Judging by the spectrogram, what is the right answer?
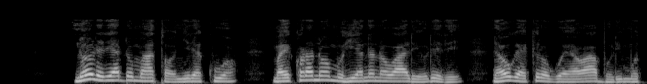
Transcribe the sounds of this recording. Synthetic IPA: nɔɾeɾeadomaːtɔɲiɾɛkuɔ | maekɔɾanɔmoɦiananɔwaɾeoɾeɾe | naoɣɛːkeɾoɣwɛjawaboɾimot

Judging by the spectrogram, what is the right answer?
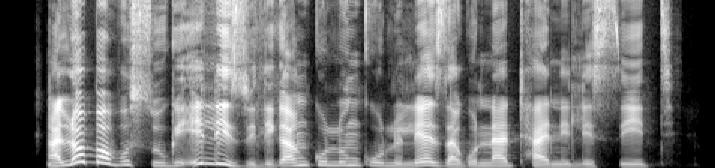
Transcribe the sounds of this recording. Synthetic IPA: ŋalɔβɔβusuɣiʔilizwiliɣaŋkʼuluŋkʼululɛzaɣunatʰanilesiːtʰi̥

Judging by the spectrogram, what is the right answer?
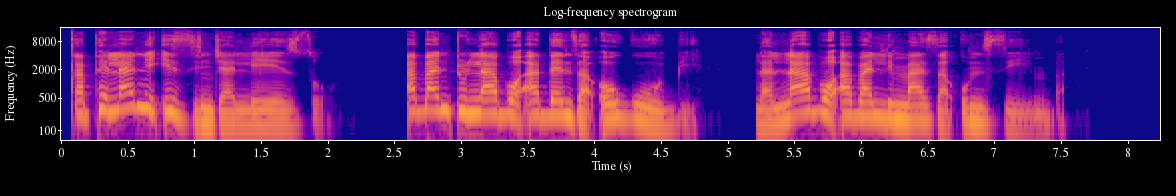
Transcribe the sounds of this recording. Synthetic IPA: ǃapʰɛlaniʔizind͡ʒʱalɛːzɔ̰ | aβantʼulaβɔʔaβɛnd͡zʱa̰ʔoɣuβi | lalaβɔʔaβalimaza̰ʔum̩ziːmbʱa

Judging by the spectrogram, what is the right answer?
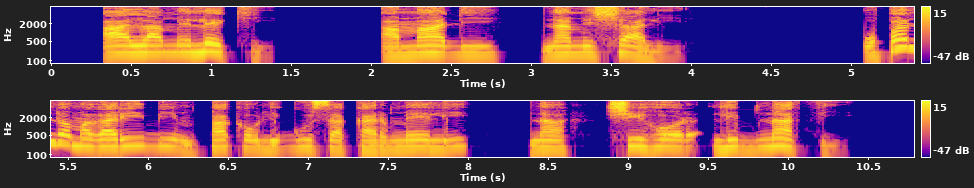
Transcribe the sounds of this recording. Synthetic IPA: alamɛlɛkʰḭ | amaɗi | namiʃalḭ | upandɛwamaɣaɾiɓim̩pakauliɠusakaɾmɛli | na | ʃiɦɔɾliɓnaθi

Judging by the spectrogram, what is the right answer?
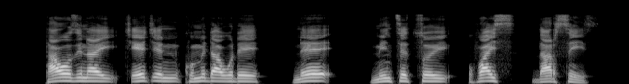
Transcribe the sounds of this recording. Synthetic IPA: t̪ɐwɔzɪnɐjt͡ʃʼe̞ːt͡ʃʼɛnkʊmɪd̪ɐwɔd̪ɛ | nɛ | mɪnt͡sɛt͡sːɔjʊfɐjs | d̪ɐɾseːs

